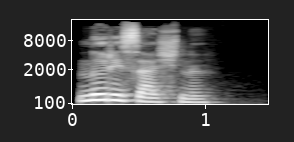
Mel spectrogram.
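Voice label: "нырисасьны", Komi, female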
